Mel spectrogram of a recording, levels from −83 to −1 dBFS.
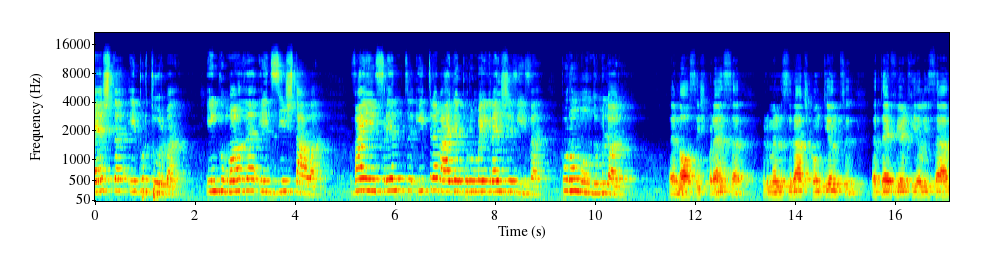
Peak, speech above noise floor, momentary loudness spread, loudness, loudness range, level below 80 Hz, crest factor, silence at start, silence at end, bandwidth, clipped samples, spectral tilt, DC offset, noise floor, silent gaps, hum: -2 dBFS; 28 dB; 11 LU; -19 LUFS; 2 LU; -52 dBFS; 18 dB; 0 s; 0 s; 14 kHz; under 0.1%; -4.5 dB/octave; under 0.1%; -46 dBFS; none; none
